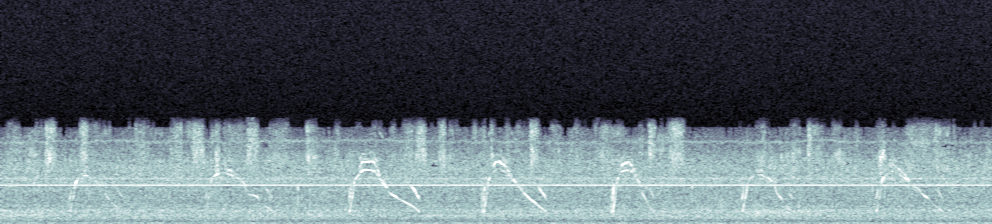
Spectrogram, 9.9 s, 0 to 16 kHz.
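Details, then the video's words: Vocal northern royal albatross chick begging from her mother, home after a week away, 23 May 2021; a run of bright arched whistles, rising then sliding down, roughly one per second, backed by steady wind roar. "Royal Albatross ~ Beautiful LGL Comes Home & Gives A Good Feeding To A Very Vocal Tiaki!"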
